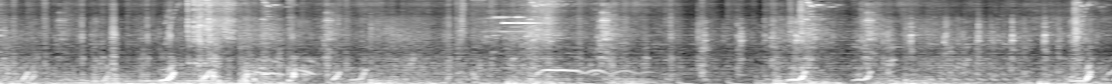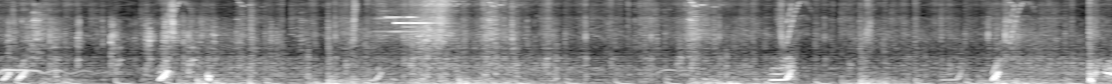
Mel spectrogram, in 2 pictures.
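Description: Bouncy cartoon sound effects pop and boing.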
